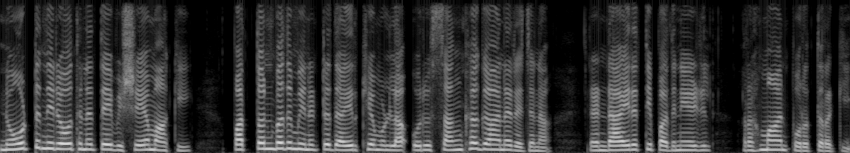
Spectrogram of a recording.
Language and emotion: Malayalam, neutral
